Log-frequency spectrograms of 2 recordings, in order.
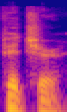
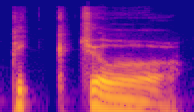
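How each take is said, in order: First: The word is pronounced loosely and sloppily. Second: The word is pronounced crisply and carefully. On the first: The speaker calls it wrong. "smack us on the knuckles if we said" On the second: The speaker calls it right. "his diction was impeccable"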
